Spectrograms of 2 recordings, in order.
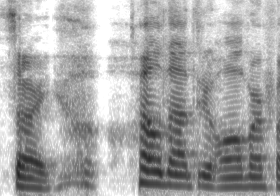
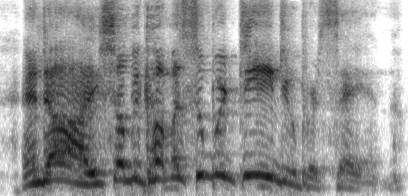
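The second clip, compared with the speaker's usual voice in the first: loud, high, dramatic, belted-out delivery; 8 semitones higher, 8 dB louder than usual. Offering to do a Vegeta instead of Mister Belding. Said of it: "I could do, like, a Vegeta".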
